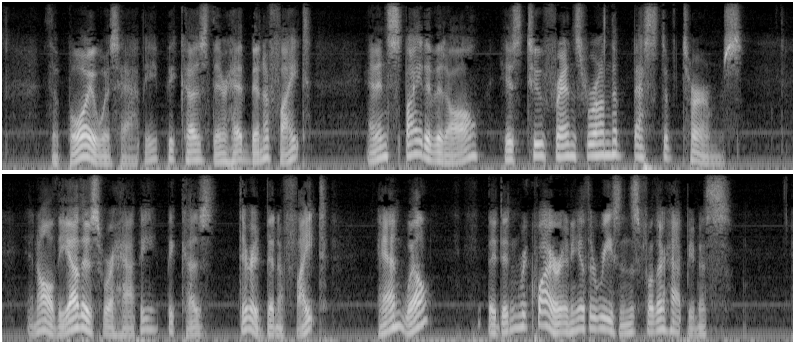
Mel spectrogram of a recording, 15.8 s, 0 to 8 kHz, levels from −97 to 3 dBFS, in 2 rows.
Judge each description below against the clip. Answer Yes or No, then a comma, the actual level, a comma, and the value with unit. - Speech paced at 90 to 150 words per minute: No, average, 180 wpm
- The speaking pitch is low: Yes, low, 115 Hz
